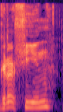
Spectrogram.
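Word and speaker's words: graphene: Тут цікаво, що англійською воно вимовляється як графін.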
